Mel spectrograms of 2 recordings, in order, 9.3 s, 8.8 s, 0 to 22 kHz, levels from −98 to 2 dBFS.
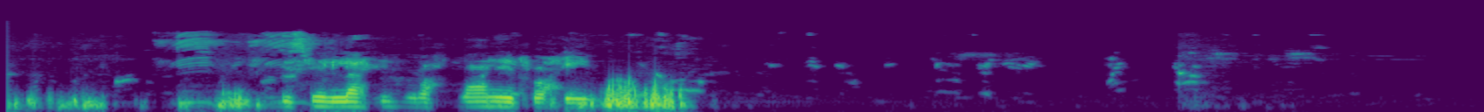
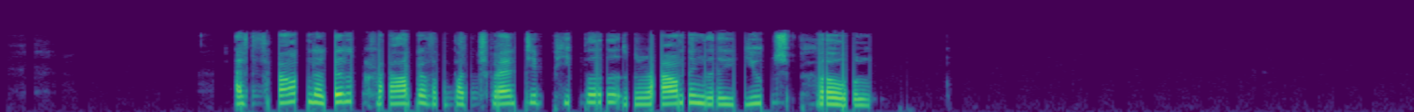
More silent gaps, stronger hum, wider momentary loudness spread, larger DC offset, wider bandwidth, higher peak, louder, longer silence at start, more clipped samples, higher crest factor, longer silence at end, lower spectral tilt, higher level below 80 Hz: neither; neither; first, 20 LU vs 8 LU; neither; about the same, 8.2 kHz vs 8.2 kHz; first, -2 dBFS vs -6 dBFS; about the same, -22 LUFS vs -24 LUFS; second, 0.05 s vs 1.45 s; neither; about the same, 22 dB vs 20 dB; second, 1.8 s vs 3.4 s; first, -6.5 dB/octave vs -4.5 dB/octave; about the same, -60 dBFS vs -58 dBFS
